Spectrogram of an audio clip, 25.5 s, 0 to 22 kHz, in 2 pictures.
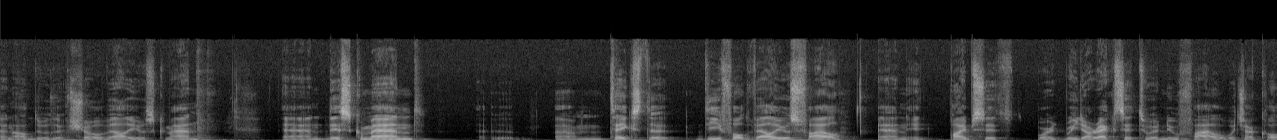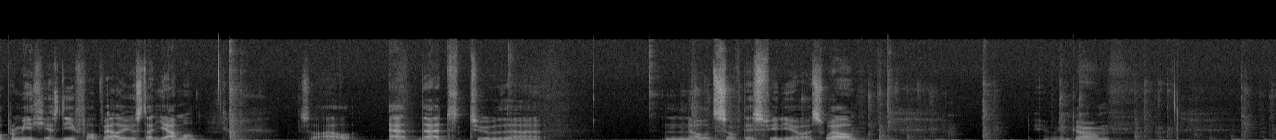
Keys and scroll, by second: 0.0-1.1 typing, 2.0 Return, 2.8 typing, 15.0 Return, 19.6-24.6 typing, 22.1 super+v, 25.1 ctrl+b.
